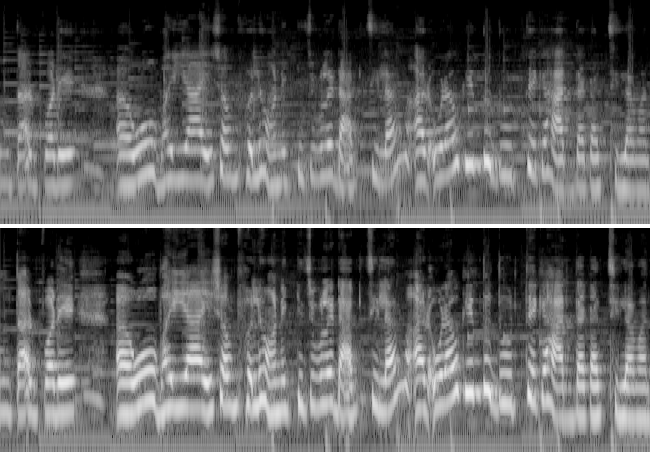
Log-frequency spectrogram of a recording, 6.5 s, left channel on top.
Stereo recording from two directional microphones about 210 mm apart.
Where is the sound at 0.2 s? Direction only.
40° right (ahead or behind).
